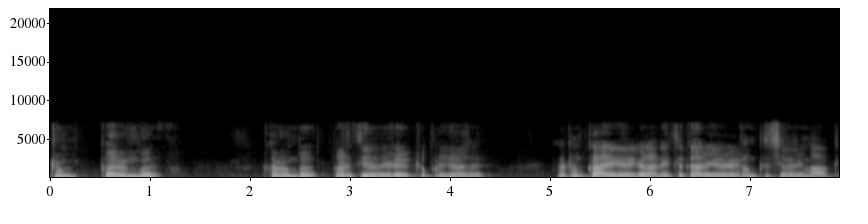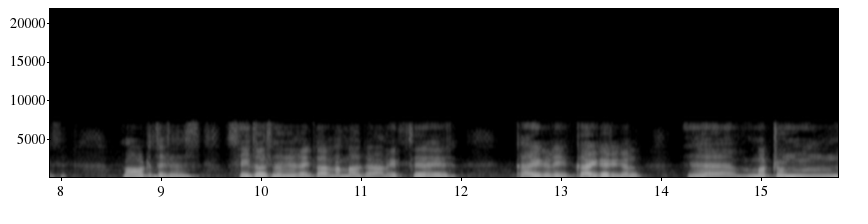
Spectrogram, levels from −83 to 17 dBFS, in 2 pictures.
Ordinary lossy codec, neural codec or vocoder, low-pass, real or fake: AAC, 48 kbps; codec, 16 kHz, 1 kbps, FunCodec, trained on Chinese and English, 50 frames a second; 7.2 kHz; fake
